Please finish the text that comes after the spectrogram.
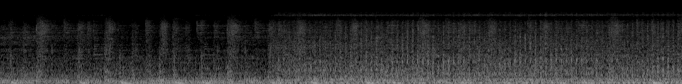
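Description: A helicopter, an H130 or H125, flies in Microsoft Flight Simulator 2024 over Chilean Patagonia, its steady rotor and turbine drone loud and continuous throughout with no talk.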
